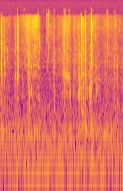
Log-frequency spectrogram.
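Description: Faint, irregular small clicks and crinkles of fast-food packaging and food being handled inside a car, over a low steady rumble.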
